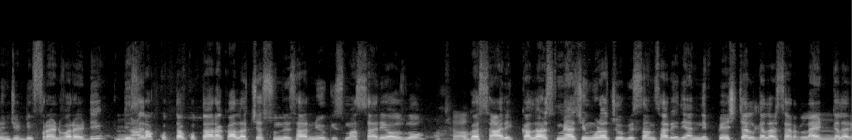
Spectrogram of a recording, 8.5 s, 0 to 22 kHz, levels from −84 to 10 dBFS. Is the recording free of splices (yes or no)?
no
